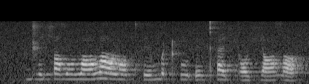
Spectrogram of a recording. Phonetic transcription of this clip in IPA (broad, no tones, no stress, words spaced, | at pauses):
d͡ʒəçəzˤuðˤɜ ðˤiɹɔtʰɪ məʈʰuʔɪ kʰæçɔ çɑ zˤə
